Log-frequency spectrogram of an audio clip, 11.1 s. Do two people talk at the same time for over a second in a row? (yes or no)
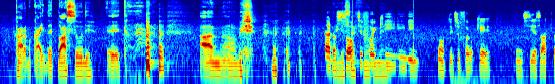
yes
